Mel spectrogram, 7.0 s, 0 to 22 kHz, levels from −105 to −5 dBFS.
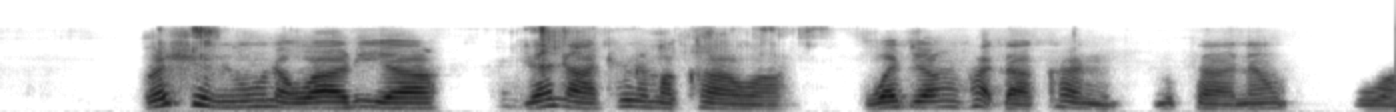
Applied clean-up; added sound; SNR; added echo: neural mask model Resemble Enhance denoiser.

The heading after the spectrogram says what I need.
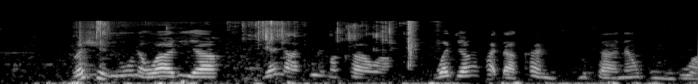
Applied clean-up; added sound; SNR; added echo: classical method Wiener filter.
